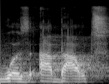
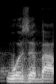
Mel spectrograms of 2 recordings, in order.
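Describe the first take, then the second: First: The two words are said fully and separately. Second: The two words are linked and reduced together. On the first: The speaker calls it wrong. "J'ai pas dit was about" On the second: The speaker calls it right. "vous voyez comment je vais prononcer ça?"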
